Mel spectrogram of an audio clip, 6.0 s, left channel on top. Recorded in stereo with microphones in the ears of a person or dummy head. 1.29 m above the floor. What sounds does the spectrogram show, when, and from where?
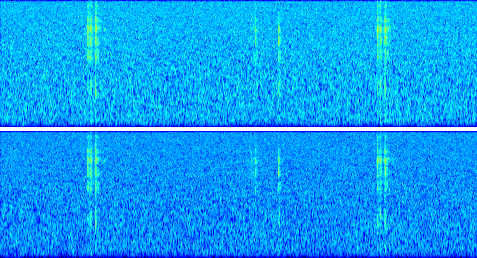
1.1 s a camera shutter: 5° right (ahead or behind)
